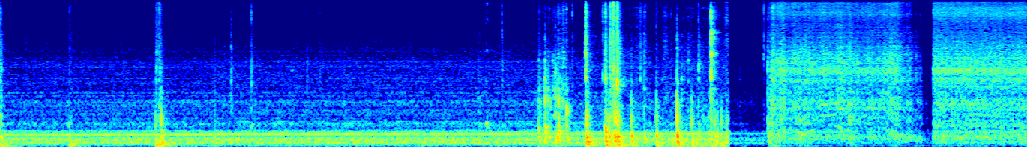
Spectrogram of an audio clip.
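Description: A run of loud clatters and knocks as the blender jar is handled, then a Nexover countertop blender whirring steadily from about ten seconds in, blending milk, blueberries and banana into a smoothie.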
